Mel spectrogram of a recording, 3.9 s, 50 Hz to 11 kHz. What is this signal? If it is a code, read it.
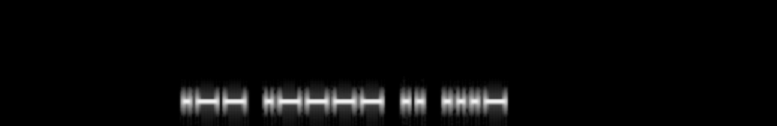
Morse code, heard as a keyed tone, about 36 wpm, 700 Hz. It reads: W1IV
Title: Four Challenging Letter-Number Combinations 35wpm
